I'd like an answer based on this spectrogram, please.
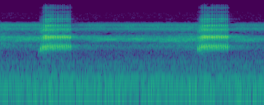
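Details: Recorded call of a Cope's gray tree frog, the main way to separate it from the look-alike eastern gray tree frog; two short raspy buzzing trills about two seconds apart, each a brief loud burst over quiet hiss.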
